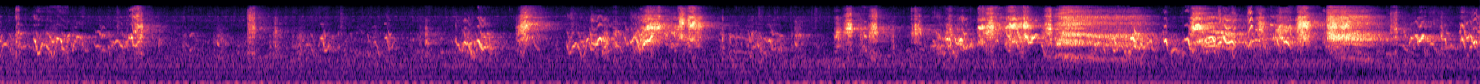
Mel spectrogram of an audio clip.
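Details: Lovebirds chattering in a dense, overlapping stream of shrill squawks and high chirps, quieter at first and then swelling into a busy burst toward the end, over a steady low hum.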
